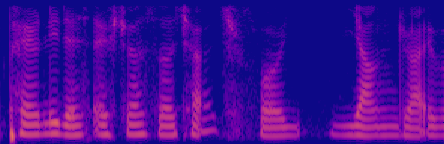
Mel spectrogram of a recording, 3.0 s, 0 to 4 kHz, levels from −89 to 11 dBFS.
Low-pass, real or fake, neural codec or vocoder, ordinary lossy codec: 3.6 kHz; real; none; none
